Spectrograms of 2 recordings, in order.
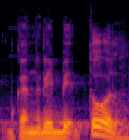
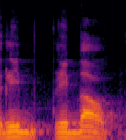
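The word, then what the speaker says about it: رباط: Ribab ni ejaan dia ra ba alif ta, ta, iaitu ribab. Bukan ribit tol, dia ribab, ribab.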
